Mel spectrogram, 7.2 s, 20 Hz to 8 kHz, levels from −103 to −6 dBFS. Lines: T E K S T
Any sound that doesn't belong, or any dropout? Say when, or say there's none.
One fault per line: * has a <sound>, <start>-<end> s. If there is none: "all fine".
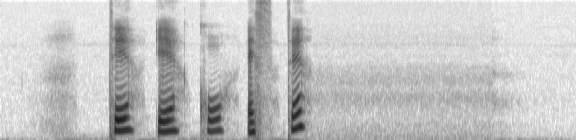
all fine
